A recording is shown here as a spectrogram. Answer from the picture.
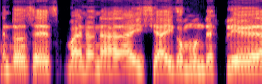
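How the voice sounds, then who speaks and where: Here a man speaks at a medium pitch. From Argentina. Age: 40s. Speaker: writer. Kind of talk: interview about his book. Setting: remote connection. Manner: hesitant, repeats words.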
